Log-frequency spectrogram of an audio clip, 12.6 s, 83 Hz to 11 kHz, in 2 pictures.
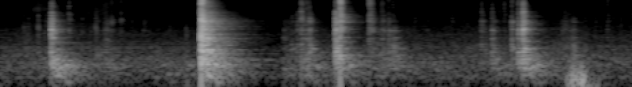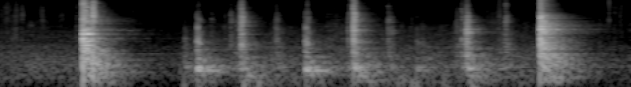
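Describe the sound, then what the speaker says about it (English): Rivets being set to fasten a replacement bumper bracket to the impact bar of a 2005-2015 Toyota Tacoma: a close, irregular series of sharp metallic clacks and knocks with short quiet gaps, no talking. "We're going to use a rivet to secure it to the impact bar."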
